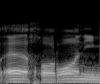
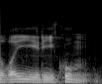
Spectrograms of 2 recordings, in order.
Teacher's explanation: آخران الراء مفخمة لأن الراء مفتوحة، وغيركم الراء مرققة لأن الراء مكسورة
